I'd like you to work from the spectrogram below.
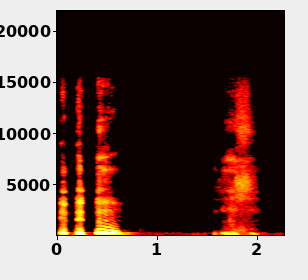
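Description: Throat clearing from a tickle in the throat comes as a few quick, rough bursts, the last one voiced and strained, followed after a short pause by a quieter, raspier clearing.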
